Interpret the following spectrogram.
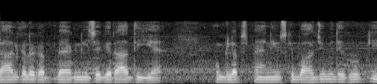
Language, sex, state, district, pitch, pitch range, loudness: Hindi, male, Madhya Pradesh, Katni, 115 Hz, 110-115 Hz, -15 LUFS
